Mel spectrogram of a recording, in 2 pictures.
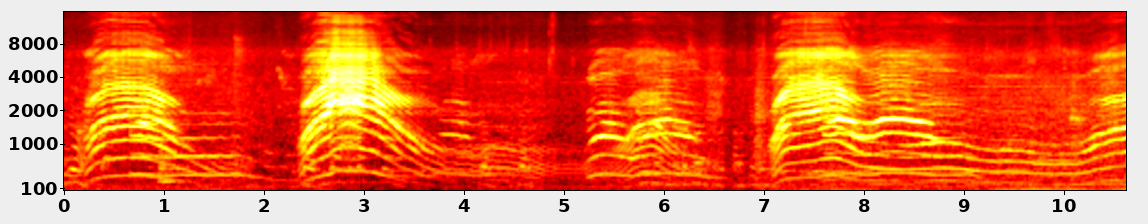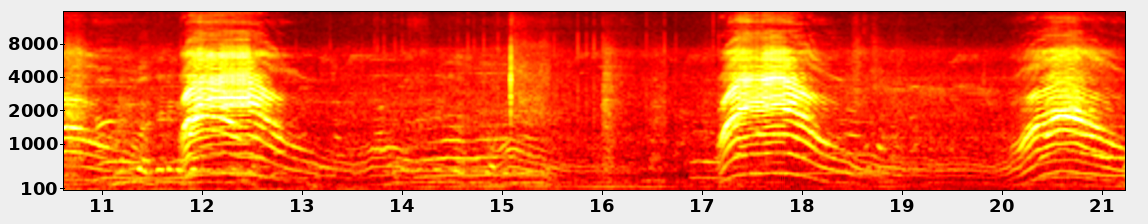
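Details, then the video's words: Cat fight between a resident cat and a visitor: repeated bursts of loud, warbling yowls and screeching wails over about twenty seconds, interleaved with lower growling moans. "Kucing Berantem!! Kedatangan Tamu, KucingKu Langsung Pasang Badan dan Adu Mulut"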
